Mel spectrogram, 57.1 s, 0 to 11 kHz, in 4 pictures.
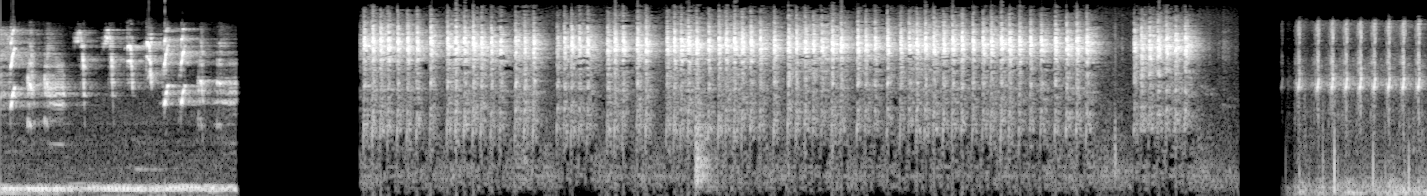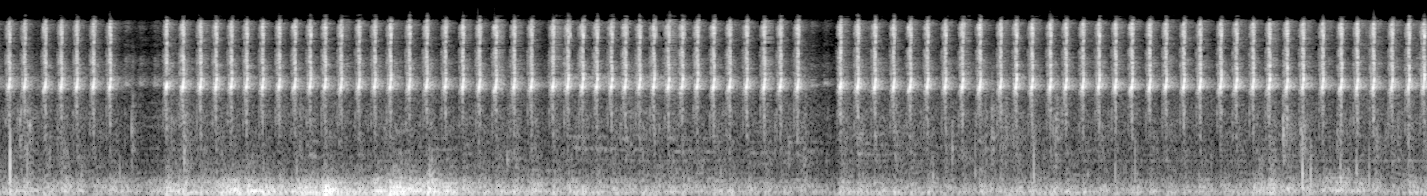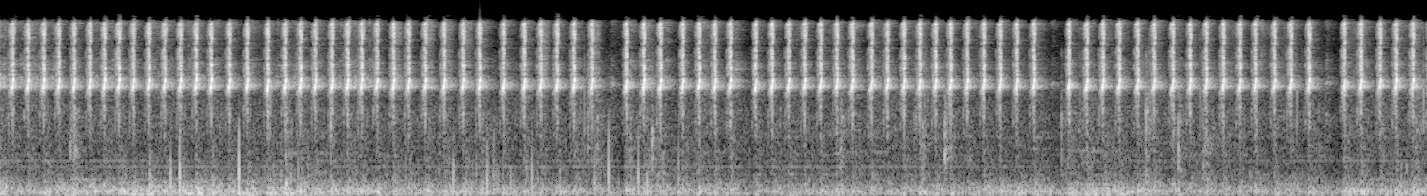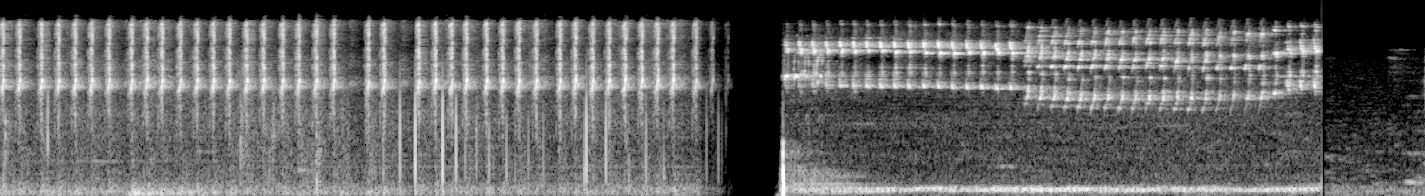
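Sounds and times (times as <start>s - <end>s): songbird singing: 0.0s - 2.3s, 3.6s - 12.2s, 50.6s - 56.1s
sharp repeated bird notes: 0.0s - 2.4s, 3.6s - 50.0s, 50.6s - 56.1s.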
